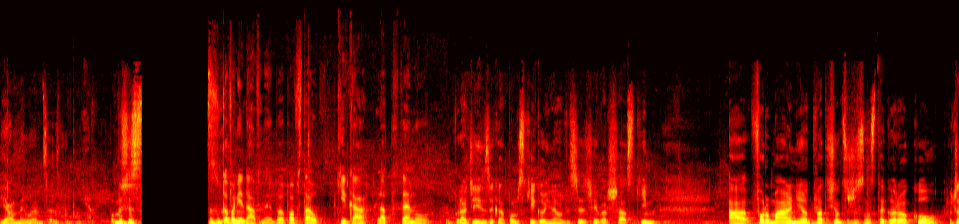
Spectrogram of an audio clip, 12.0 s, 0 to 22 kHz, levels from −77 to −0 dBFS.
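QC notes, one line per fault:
1.76–2.60 s, playback stall: the sound cuts off mid-flow and the output stays silent for 0.83 s before resuming. The player likely ran short of buffered data or had its thread blocked, so nothing reached the output until it recovered.
2.60–5.60 s, catch-up at higher speed: for three seconds after the stall the audio plays at 1.25 times normal speed, with pitch raised by roughly four semitones, then drops back to normal. The player is resampling its backlog faster to recover the lost time.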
